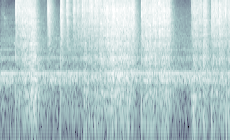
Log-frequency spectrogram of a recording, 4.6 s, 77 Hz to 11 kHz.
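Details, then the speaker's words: Handheld portable 110V IGBT inverter stick welder with 3/32" rods, current turned up from 70 to 100 amps for better burn; steady sizzling crackle in bursts with brief breaks, stable arc giving a complete, good weld: normal arc welding. "So that's a lot better. I've got a complete pattern here. The metal is welded together, and we've got a good weld."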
